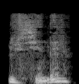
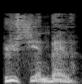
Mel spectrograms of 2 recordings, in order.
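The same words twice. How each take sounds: First: Higher voice rising at the end; confused, slowly recognising; bewildered question. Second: High, loud yell of a name; screamed, urgent self-identification; insistent shout. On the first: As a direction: repeat the name as a puzzled question. Manon comes back to herself, questioning. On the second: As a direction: shout your name to get through to her. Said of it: "reprit-elle". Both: A narrator's reading.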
